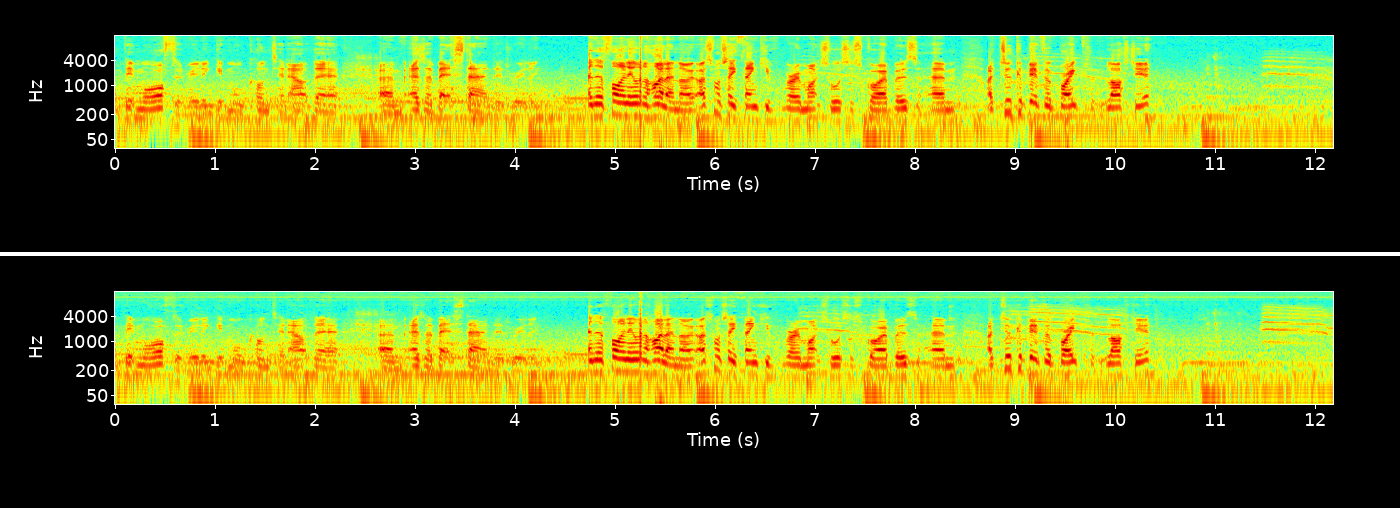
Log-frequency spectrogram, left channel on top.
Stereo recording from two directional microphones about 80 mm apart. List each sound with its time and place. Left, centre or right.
0.1 s speech: left
4.7 s speech: left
